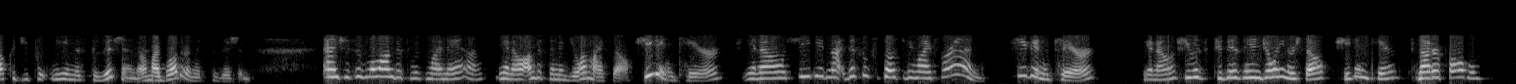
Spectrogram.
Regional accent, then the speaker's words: New Mexico, United States; but yeah, I'm from New Mexico, but I wouldn't live there again.

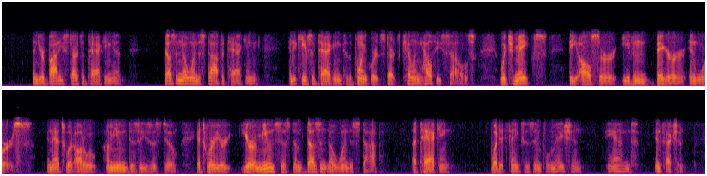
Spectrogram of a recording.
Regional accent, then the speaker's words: New York, United States; I just so happened to have gone home to my hometown, which is a few hours from Rochester, where I had this whole thing happen, Rochester, New York.

